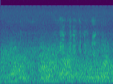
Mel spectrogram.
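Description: Steady drone of aircraft passing overhead, a line of planes flying across the sky, with background voices.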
